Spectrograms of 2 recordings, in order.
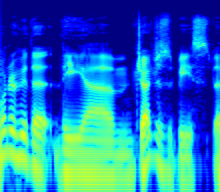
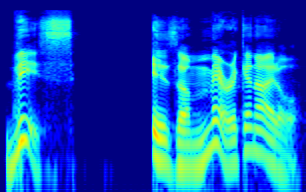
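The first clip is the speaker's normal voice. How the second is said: "This" set apart, then a pause; pause after This; 3 semitones higher than usual. Retold or imitated. Imitating the host's pause for a friend. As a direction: leave a dramatic gap after "This". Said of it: "That's the pause".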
